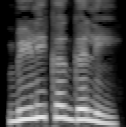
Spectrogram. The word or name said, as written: ಬಿಳಿಗುಗ್ಗಲ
